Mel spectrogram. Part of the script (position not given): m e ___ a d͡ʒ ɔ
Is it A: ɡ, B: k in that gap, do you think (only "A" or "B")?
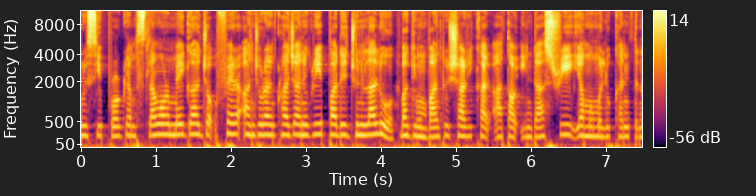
A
